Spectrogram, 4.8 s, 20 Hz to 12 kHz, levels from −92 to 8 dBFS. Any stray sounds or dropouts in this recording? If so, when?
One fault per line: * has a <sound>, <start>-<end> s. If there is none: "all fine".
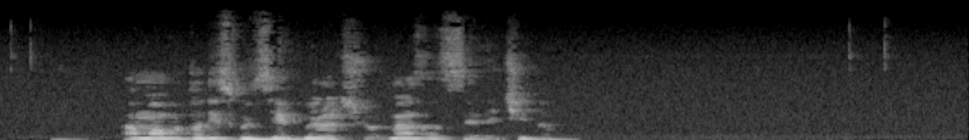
all fine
